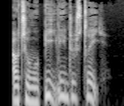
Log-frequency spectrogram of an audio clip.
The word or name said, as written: automobilindustri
